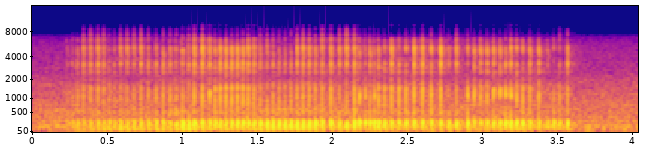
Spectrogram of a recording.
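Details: Sleeping Neapolitan Mastiff, a seven-year-old female whose snoring carries through the whole house, giving a loud buzzing, fluttering breath of about three and a half seconds that cuts off sharply.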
